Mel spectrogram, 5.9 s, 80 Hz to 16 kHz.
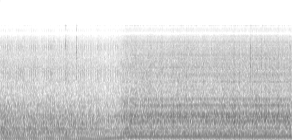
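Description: The 5.6-litre V8 of a 2008 Nissan Titan, heard from inside the cab, runs steadily, then about two seconds in its revs climb quickly from under 3,000 to over 4,000 rpm and hold there. This is a manual-mode downshift to second gear in the RE5R05A five-speed automatic with the throttle lightly held, the flare the owner is testing for a rev-match.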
